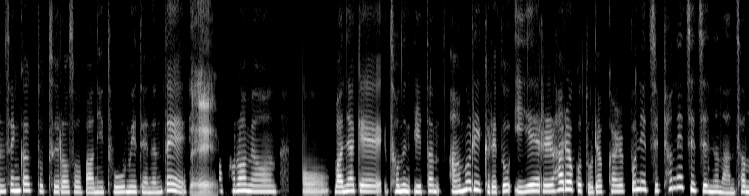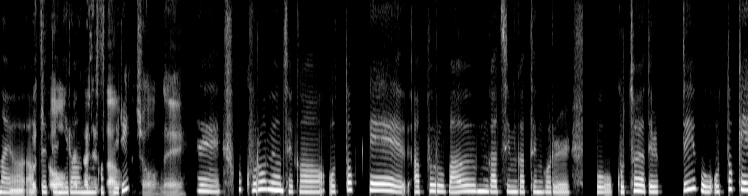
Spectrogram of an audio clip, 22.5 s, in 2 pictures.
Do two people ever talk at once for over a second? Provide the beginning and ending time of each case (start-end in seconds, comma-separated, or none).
11.7-13.2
